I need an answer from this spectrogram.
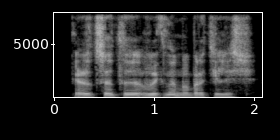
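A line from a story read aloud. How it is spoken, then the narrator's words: Dry remark. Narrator (Russian): сухо заметил Филипчук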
